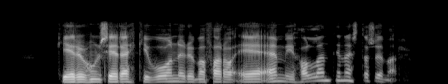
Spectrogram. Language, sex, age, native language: Icelandic, male, 40-49, Icelandic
